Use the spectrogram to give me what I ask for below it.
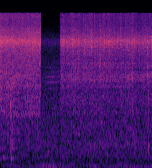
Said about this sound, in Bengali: অল্প সময় ধরে ভেজে নিতে হবে যাতে মশলার গন্ধ চলে যায়।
